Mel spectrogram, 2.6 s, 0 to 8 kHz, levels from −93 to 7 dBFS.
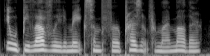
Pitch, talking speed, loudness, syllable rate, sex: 210 Hz, 295 wpm, -21 LUFS, 6.9 syllables/s, female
